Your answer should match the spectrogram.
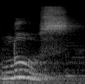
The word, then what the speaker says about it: loose: E a segunda a gente vai falar como luz, luz.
